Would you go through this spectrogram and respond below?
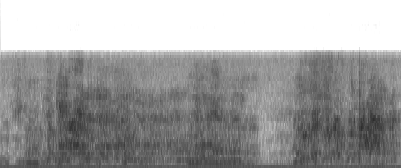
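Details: Two Border Terriers, Gracie and Marvin, playing tug; steady throaty growling that swells and dips, with a short break past two and a half seconds, then intensifies again.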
